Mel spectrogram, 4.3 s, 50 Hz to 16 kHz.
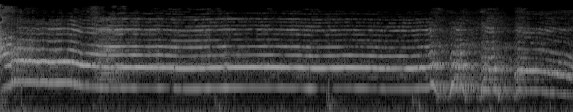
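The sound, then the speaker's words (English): Actor Ryan Gosling, in the 2016 film The Nice Guys, lets out a long, shrill, high-pitched scream that holds a steady tone for about three seconds, then breaks into ragged, sputtering yelps before trailing off. “I love this movie so much, seen it so many times, but you just got to love that Ryan Gosling scream.”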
